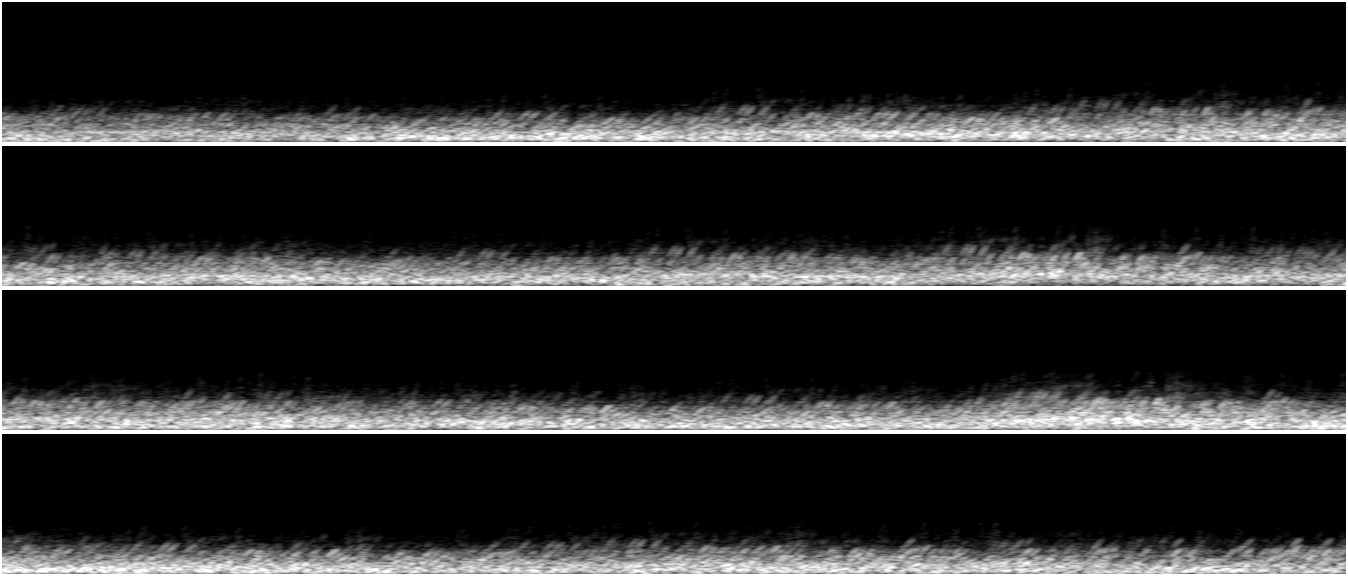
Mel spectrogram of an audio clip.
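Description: Bubbles gurgle steadily underwater.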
